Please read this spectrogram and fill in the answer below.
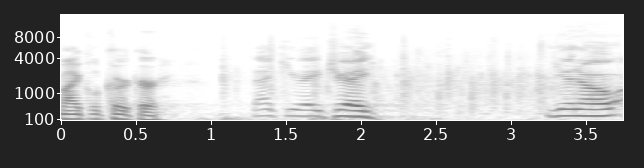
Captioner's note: audience clapping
